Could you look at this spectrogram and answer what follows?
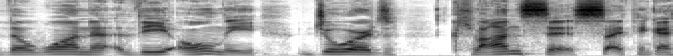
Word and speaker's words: Klontzas: Hey everybody, this is with Brutal Resonance, and I'm here with the one, the only George Klontzas. I think I pronounced that right this time.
